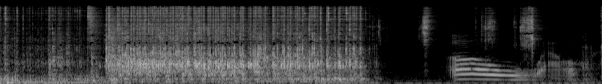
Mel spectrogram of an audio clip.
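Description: Beyblade spinning tops, including World Spriggan, whir and scrape steadily in a plastic stadium for a few seconds before the sound cuts off, then a voice speaks briefly up close.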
